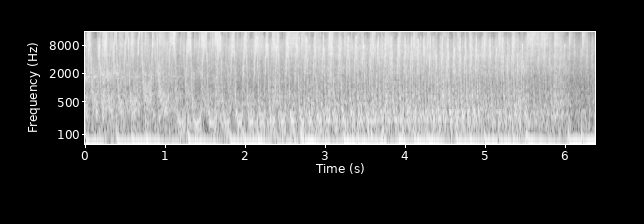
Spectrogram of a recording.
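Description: Electronic synthesizer music: a dense, fast stream of rattling clicks over a steady deep bass.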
